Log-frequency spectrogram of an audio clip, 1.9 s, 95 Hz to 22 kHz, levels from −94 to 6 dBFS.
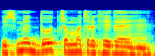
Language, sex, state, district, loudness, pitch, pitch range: Hindi, male, Arunachal Pradesh, Lower Dibang Valley, -14 LUFS, 140 Hz, 130-160 Hz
